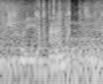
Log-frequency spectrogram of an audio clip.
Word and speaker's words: treant: Did you say tree ant? – Yeah, tree ant. It's spelled T-R-E-A-N-T.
